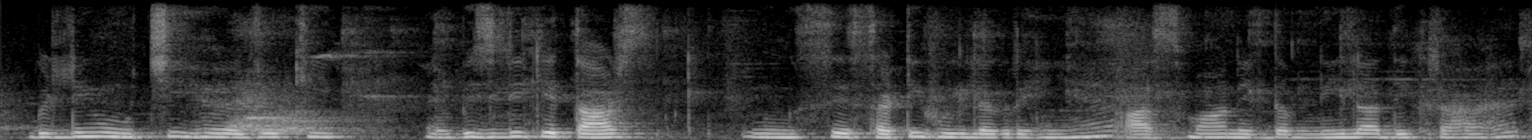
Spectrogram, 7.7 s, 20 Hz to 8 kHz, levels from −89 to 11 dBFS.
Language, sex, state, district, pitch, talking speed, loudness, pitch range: Hindi, female, Jharkhand, Ranchi, 205 Hz, 155 wpm, -19 LUFS, 195-220 Hz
